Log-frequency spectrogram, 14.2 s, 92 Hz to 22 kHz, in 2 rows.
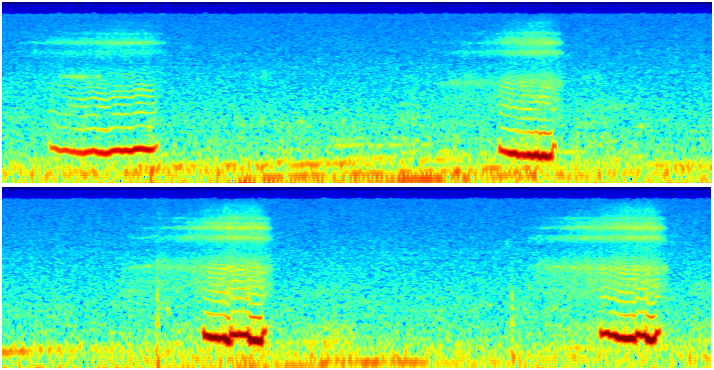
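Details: Four slow, whistling, nasal snores about every four seconds, roughly 15 a minute, from a sleeping 3-year-old male Maine Coon cat with a bad, blocked nose; snoring.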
